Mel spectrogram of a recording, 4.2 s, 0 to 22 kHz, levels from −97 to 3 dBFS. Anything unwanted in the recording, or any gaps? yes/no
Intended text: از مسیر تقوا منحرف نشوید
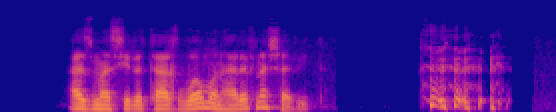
yes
